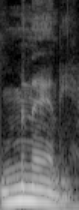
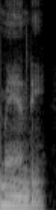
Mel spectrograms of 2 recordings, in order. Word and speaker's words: Mnandi: the Chris Reeve Chris Reef knives Mandy it's pronounced Mandy so m n a n d i Dem Mandy right very very cool little knife I highly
